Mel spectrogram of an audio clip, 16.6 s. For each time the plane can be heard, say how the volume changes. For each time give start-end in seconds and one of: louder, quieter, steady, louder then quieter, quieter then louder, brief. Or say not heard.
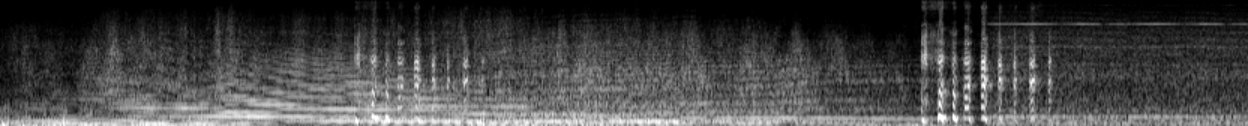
0.0-16.6 quieter.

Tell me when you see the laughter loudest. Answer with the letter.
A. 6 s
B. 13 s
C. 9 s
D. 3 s
B.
